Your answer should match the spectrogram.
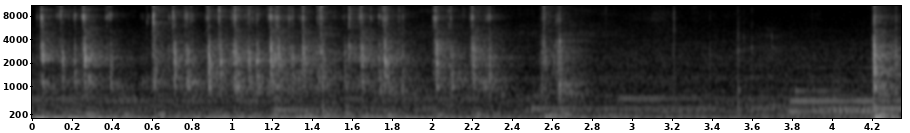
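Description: Typing on a computer keyboard: a quick run of keystrokes for about two and a half seconds, then a single keystroke, with quiet background music.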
